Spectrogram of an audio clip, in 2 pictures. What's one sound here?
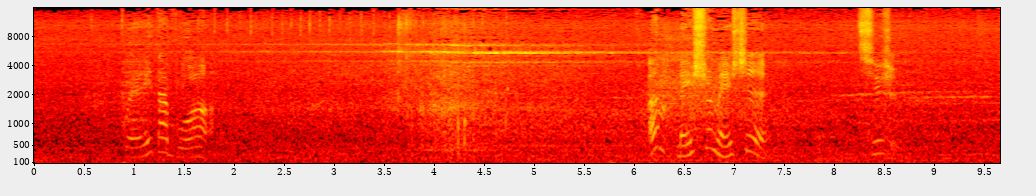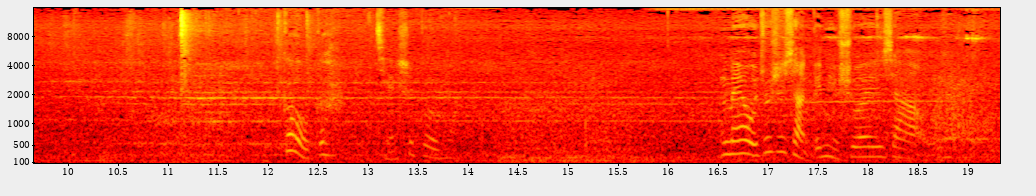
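A young woman talks calmly on a phone outdoors.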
